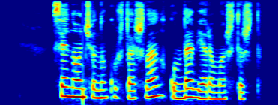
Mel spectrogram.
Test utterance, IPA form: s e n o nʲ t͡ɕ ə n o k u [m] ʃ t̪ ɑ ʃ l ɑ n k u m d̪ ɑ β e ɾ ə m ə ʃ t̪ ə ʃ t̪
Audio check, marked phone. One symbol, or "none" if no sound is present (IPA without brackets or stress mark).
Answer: none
